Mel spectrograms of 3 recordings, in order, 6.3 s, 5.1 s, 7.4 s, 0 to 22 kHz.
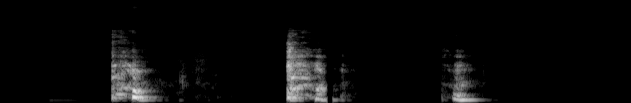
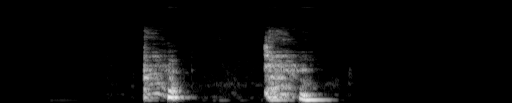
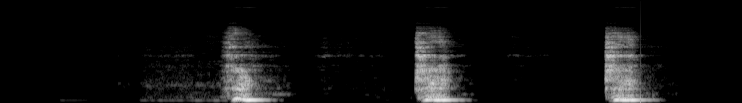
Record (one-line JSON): {"three_cough_length": "6.3 s", "three_cough_amplitude": 12205, "three_cough_signal_mean_std_ratio": 0.27, "cough_length": "5.1 s", "cough_amplitude": 13388, "cough_signal_mean_std_ratio": 0.32, "exhalation_length": "7.4 s", "exhalation_amplitude": 13221, "exhalation_signal_mean_std_ratio": 0.34, "survey_phase": "beta (2021-08-13 to 2022-03-07)", "age": "65+", "gender": "Male", "wearing_mask": "No", "symptom_none": true, "smoker_status": "Never smoked", "respiratory_condition_asthma": false, "respiratory_condition_other": false, "recruitment_source": "REACT", "submission_delay": "0 days", "covid_test_result": "Negative", "covid_test_method": "RT-qPCR"}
